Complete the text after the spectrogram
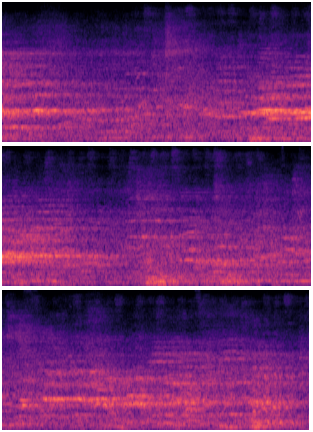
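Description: Ice hockey skates scrape across the ice in an echoing indoor rink.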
